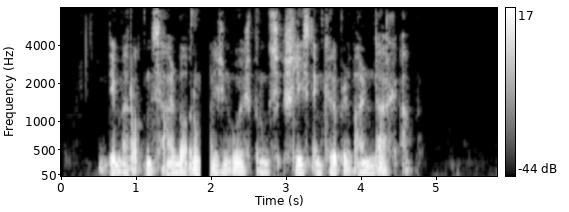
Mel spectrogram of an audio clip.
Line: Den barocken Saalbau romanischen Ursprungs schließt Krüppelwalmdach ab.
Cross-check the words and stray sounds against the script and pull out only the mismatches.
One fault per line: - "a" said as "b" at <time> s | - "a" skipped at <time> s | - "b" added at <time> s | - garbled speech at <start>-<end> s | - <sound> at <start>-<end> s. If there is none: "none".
- dropout at 1.8-2.0 s
- "ein" added at 3.4 s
